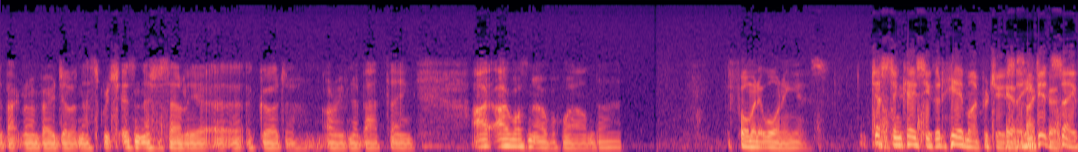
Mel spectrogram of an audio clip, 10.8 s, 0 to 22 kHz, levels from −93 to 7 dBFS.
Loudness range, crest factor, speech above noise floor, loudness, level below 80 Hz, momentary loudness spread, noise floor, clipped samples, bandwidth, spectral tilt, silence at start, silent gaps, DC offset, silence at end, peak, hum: 5 LU; 16 dB; 27 dB; -19 LUFS; -40 dBFS; 14 LU; -46 dBFS; under 0.1%; 18 kHz; -7 dB/octave; 0 s; none; under 0.1%; 0 s; -4 dBFS; none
